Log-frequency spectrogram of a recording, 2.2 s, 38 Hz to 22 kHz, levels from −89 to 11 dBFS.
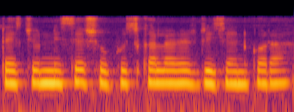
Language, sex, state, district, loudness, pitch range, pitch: Bengali, female, Assam, Hailakandi, -12 LUFS, 195-200 Hz, 200 Hz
